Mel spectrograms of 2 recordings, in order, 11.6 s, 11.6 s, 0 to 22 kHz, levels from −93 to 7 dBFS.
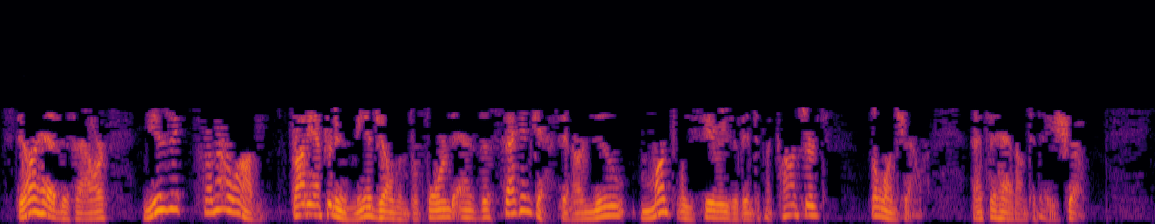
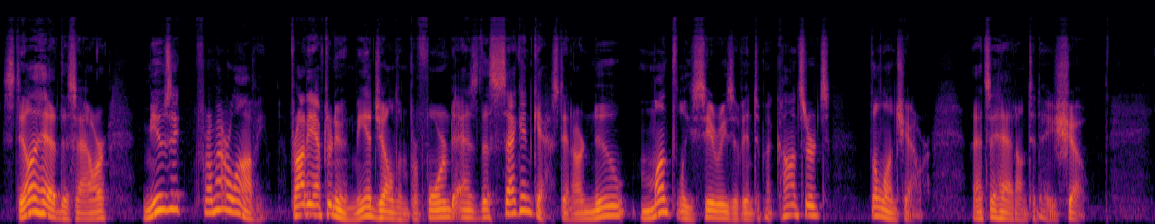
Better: second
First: garbled, watery; badly; nothing above 2.5 kHz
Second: none

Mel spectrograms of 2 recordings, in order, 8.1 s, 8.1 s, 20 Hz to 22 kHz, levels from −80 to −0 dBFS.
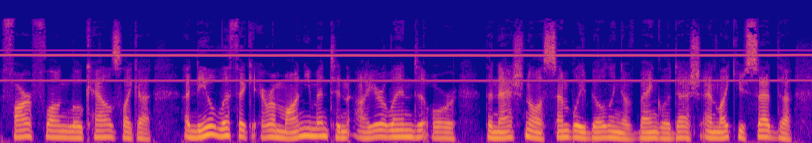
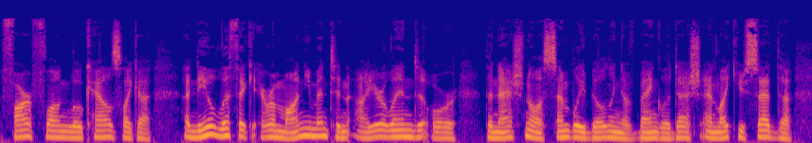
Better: second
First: high-pitched whine; loud; throughout; 5.5 kHz, 8 dB below the speech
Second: none

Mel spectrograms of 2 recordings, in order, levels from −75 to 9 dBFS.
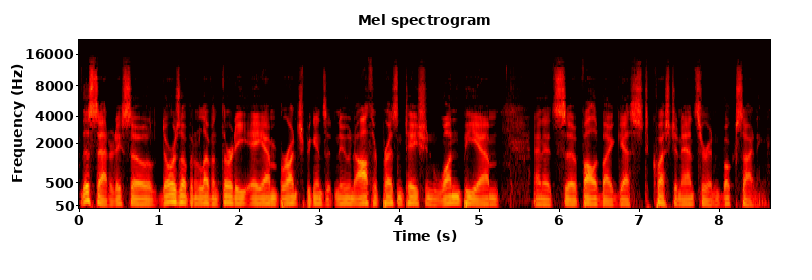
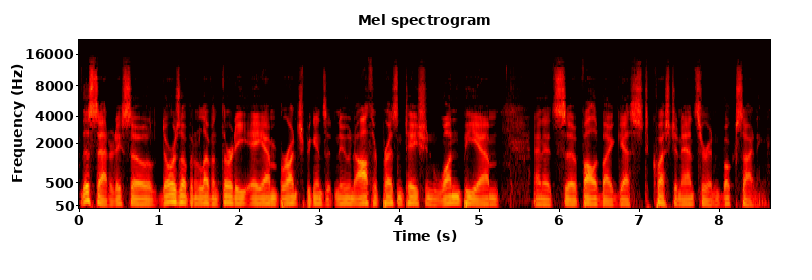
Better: neither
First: none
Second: none

